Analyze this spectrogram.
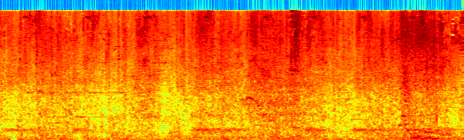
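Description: Magic spells crackle and burst in a fast fantasy battle.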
